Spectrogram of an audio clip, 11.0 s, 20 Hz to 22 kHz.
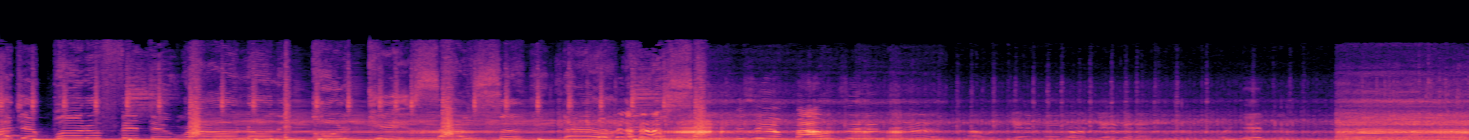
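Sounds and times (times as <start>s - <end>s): music: 0.0s - 5.3s
dirt bike engines running: 0.0s - 11.0s.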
